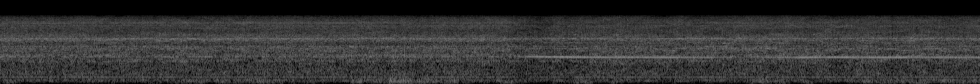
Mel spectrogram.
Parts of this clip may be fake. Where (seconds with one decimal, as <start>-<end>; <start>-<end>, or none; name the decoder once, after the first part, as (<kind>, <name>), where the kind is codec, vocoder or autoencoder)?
0.7-2.6 (codec, DAC); 3.5-4.2; 4.8-9.8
